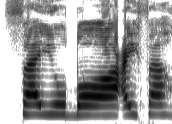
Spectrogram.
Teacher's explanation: حسنا فیضاعفہ، کلمت فیضاعفہ میں ضاد پہ کھڑا زبر ہے تو یہاں مد الف ہے تو کیونکہ ضاد حروف التفخیم میں سے ہے تو ہم مد الف کو بھی بھاری آواز میں ادا کریں گے۔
